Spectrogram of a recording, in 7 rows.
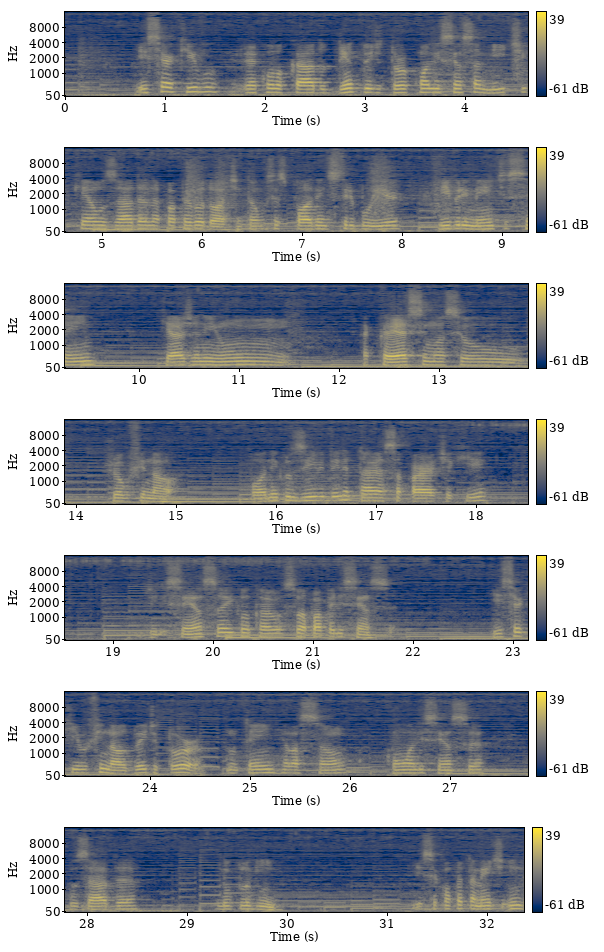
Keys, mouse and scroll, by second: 17.5-19.6 drag, 22.1 click.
